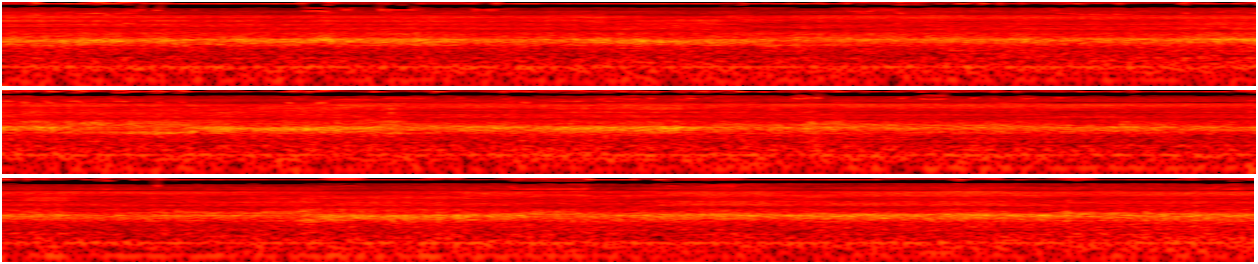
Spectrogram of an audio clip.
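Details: Ultrasonic dental scaler removing heavy tartar and stain during teeth scaling: steady high-pitched whine and hiss with suction, running continuously.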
